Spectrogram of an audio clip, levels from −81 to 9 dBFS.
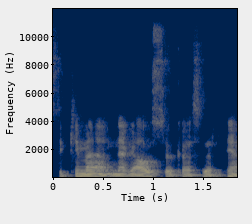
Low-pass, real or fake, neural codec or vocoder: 10.8 kHz; real; none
